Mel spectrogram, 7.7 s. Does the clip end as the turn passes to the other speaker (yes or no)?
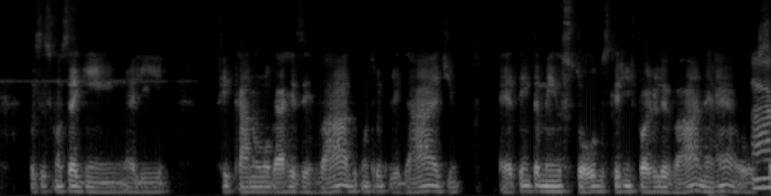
yes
